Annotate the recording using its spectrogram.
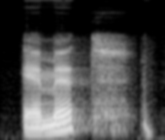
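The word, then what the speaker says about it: אמת: wrote on its forehead three letters aleph meme stuff which are pronounced Emmett and mean truth the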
